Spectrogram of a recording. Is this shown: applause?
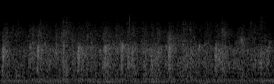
yes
